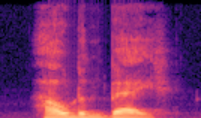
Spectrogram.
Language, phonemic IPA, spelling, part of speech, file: Dutch, /ˈhɑudə(n) ˈbɛi/, houden bij, verb, Nl-houden bij.ogg
- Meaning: inflection of bijhouden: 1. plural present indicative 2. plural present subjunctive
